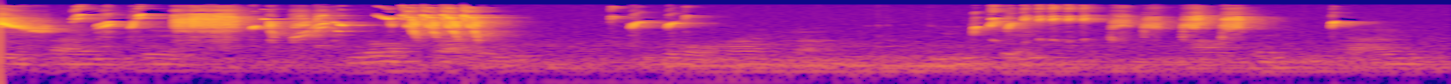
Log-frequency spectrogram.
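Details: European goldfinch kept as a pet sings in bursts of bright high twitters and harsh buzzy notes, broken by pauses, with a faint low hum in the room.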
